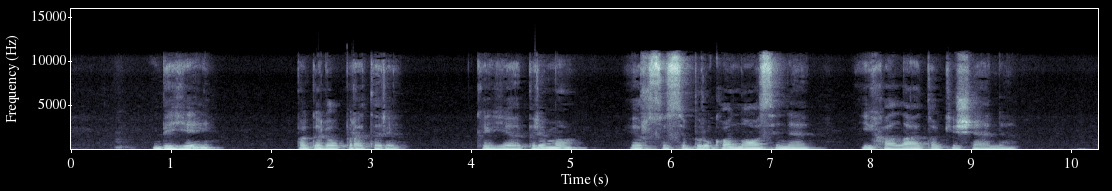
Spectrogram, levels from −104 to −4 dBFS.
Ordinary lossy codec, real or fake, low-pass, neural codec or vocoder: AAC, 64 kbps; real; 10.8 kHz; none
